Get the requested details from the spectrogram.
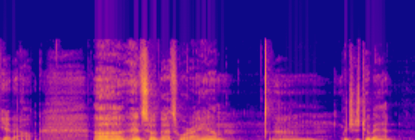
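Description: A man with an American accent, somewhat breathy and fairly low in pitch, at a moderate pace in a very clean recording with a silent background. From US Northeast, outside New York City. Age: 60s. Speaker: retired AV technician. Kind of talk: interview.

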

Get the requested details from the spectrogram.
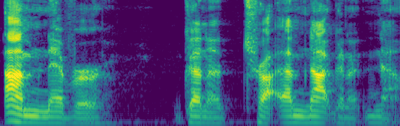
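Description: This man's voice is animated, with a bright, sharp tone. The recording is very clean and the background silent. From Northwest Alabama. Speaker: podcast host. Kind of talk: casual chat. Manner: animated, excitable.

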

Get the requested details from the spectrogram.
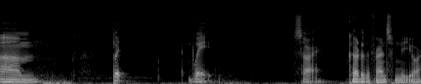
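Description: A man talks at a fairly quick pace with a medium pitch and vocal fry. His intonation stays fairly even. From New Mexico, Taos. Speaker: student musician and poet. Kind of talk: casual interview.

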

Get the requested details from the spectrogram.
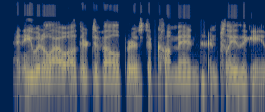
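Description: With a normal speaking voice, a man talks at a fairly quick pace at medium pitch, his intonation fairly even, the sound dry and close with no echo. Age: 30s. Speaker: author and game journalist. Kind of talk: casual interview.

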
